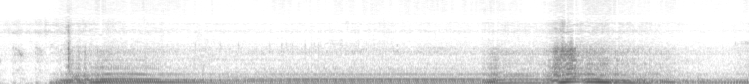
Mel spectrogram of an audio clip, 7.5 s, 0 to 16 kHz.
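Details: 2006 Saturn Ion Redline, 116,602 miles, started and idling: deep raspy rumble swelling with throttle blips, far louder than stock, from a major exhaust leak.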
